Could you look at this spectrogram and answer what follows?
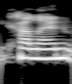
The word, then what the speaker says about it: Cullen: Stalk me, please, at the Lucy Cullen. My last name is spelled like, the people in Twilight for all you millennial folks. It is my real name. I've had that question asked. At the Lucy Cullen on Instagram and TikTok.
